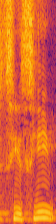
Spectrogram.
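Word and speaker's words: tsetse: इसके लिए कौन जिम्मेदार है, इसके लिए सीसी फ्लाई मक्खी। देखो टी यहाँ साइलेंट है, ठीक है, सीसी, टीएसई, इसे वो पढ़ेंगे, क्या पढ़ेंगे, सीसी फ्लाई मक्खी।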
